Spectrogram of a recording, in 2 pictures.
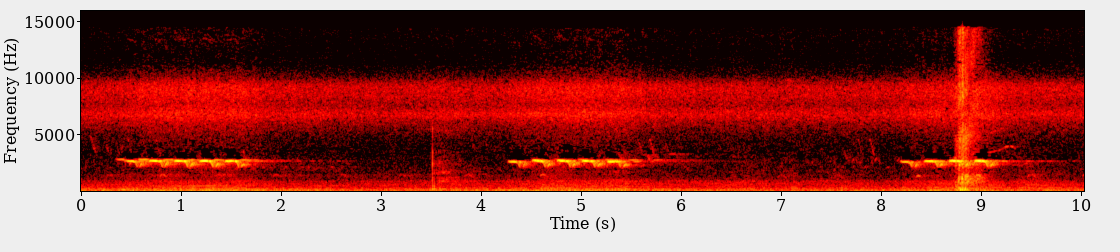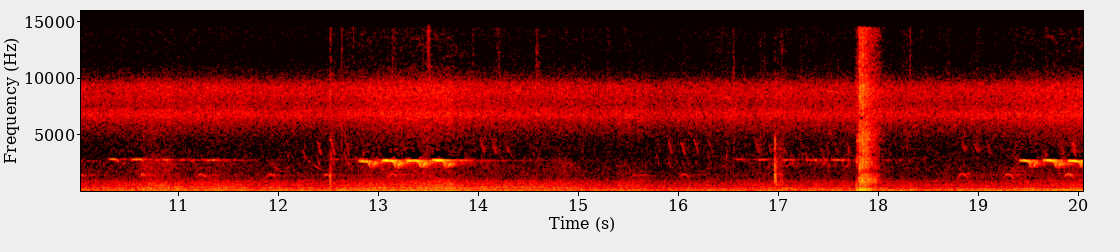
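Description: A songbird singing a short, rapid phrase of about five notes, repeated every few seconds over a steady high hiss. Two sharp clicks sound, one about halfway through and one near the end.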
